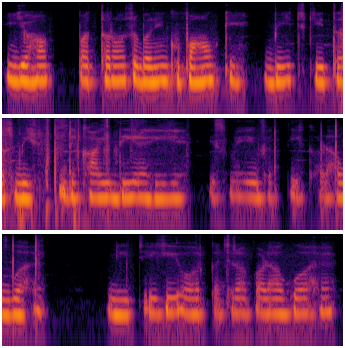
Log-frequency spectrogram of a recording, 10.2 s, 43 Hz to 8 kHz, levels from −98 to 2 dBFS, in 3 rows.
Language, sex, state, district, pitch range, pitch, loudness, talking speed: Hindi, female, Jharkhand, Sahebganj, 195-205 Hz, 200 Hz, -34 LUFS, 150 wpm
